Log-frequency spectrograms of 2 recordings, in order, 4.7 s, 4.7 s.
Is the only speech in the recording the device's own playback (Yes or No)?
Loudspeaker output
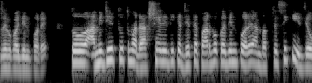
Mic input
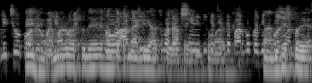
No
